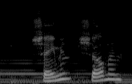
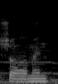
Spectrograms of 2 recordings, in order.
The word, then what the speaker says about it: shaman: So today we'll be looking at the Shaman? Yeah, it's Shaman. No W. I looked it up. You don't pronounce it Shaman, although a lot of people seem to think you do.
